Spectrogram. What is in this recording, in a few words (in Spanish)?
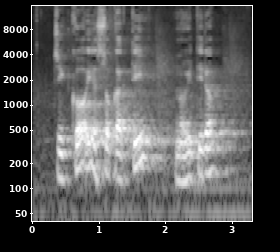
moqoit pez; materiales bilingues; huellas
